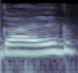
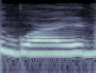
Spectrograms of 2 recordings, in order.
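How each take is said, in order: First: There is no w sound after g. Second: A w sound follows the g. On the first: The speaker calls it right. "गाइड पढ़ेंगे" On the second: The speaker calls it wrong. "ग्वाइड नहीं पढ़ेंगे इसको"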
